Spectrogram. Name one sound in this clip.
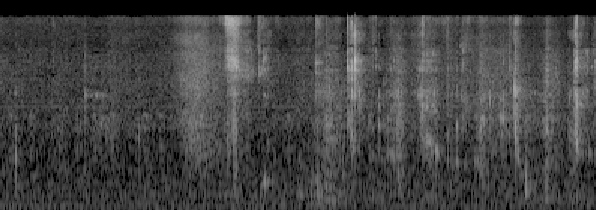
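A young woman bites and chews something crunchy close to the microphone.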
